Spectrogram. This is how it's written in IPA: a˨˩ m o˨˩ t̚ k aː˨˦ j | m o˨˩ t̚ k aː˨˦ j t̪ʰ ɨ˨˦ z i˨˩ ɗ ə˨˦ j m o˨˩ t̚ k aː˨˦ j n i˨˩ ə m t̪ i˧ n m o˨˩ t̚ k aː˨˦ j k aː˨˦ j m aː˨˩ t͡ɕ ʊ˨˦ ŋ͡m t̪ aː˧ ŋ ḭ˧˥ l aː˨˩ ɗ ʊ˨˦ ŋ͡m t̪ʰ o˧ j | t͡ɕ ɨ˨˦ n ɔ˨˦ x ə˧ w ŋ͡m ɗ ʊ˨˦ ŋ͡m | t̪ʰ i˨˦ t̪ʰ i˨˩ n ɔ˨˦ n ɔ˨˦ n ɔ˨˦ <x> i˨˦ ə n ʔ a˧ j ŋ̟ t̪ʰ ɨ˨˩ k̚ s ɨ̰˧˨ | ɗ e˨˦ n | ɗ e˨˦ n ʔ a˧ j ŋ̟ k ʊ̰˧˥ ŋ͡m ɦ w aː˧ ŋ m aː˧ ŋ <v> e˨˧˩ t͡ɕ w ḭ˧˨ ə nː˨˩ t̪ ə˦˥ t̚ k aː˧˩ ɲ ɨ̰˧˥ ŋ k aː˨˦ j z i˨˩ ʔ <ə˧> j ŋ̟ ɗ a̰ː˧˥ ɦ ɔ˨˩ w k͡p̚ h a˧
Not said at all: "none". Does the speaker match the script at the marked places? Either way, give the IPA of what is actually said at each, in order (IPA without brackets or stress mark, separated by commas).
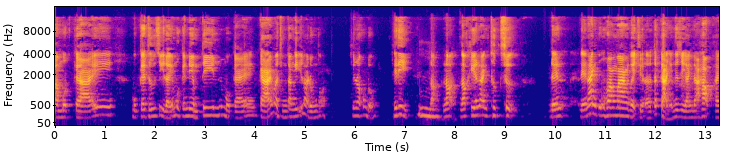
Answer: x, v, a˧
